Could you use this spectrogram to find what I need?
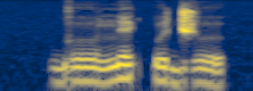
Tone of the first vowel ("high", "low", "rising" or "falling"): low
